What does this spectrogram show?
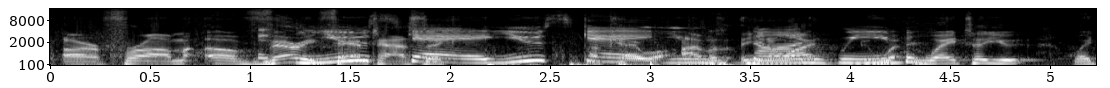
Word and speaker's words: Yusuke: Kuwabara and Yosuke Urameshi are from a very fantastic- Yusuke, okay, well, non-weeb.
